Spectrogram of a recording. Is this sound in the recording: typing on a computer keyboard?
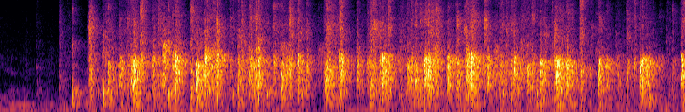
no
